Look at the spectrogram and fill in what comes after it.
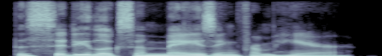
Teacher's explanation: Feel how looks amazing flows together smoothly almost like a single word.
